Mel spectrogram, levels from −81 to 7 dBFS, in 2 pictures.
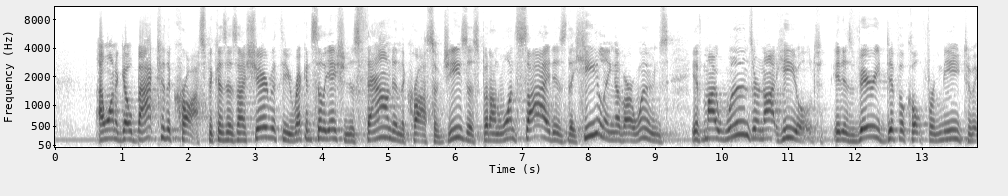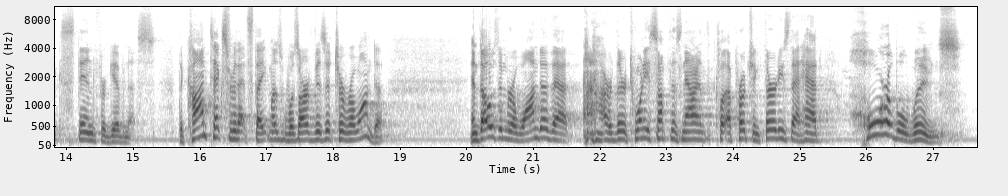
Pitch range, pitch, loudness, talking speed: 165-210 Hz, 185 Hz, -25 LUFS, 160 wpm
